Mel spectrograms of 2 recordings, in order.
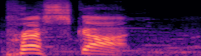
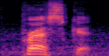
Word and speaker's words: Prescott: it it looks like prescott boy don't say that when you're around here local pronunciation and the correct pronunciation is prescott so we're gonna be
